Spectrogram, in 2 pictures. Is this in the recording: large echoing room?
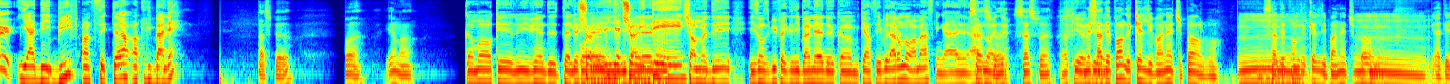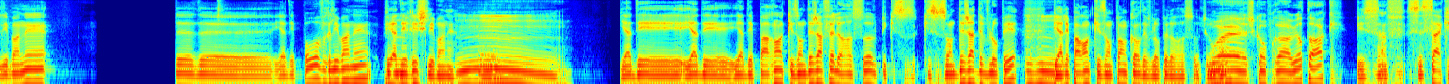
no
